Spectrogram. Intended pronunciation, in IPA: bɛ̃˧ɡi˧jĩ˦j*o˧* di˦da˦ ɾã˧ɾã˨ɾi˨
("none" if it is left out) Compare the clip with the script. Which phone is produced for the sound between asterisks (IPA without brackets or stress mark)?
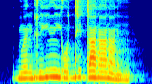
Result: o˧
